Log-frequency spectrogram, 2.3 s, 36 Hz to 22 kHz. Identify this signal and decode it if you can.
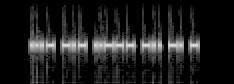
Morse code, heard as a keyed tone, about 43 wpm, 700 Hz. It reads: VK2DNT
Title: DXCC-100 Call Signs - 6 Characters - Repeated 3x - 45wpm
